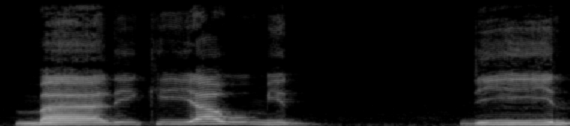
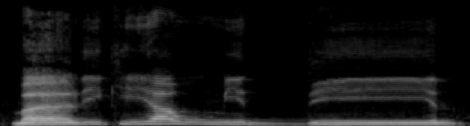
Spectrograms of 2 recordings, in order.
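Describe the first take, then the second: First: There is a brief pause inside the phrase. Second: The phrase flows without any pause. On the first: The speaker calls it wrong. "seperti itu tidak boleh. Tidak boleh ada diam bacaannya" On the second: The speaker calls it right. "gak boleh ada jedanya ya"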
